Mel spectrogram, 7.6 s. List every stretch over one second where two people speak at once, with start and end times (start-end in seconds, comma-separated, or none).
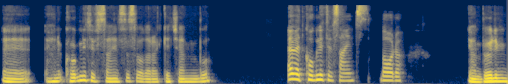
none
